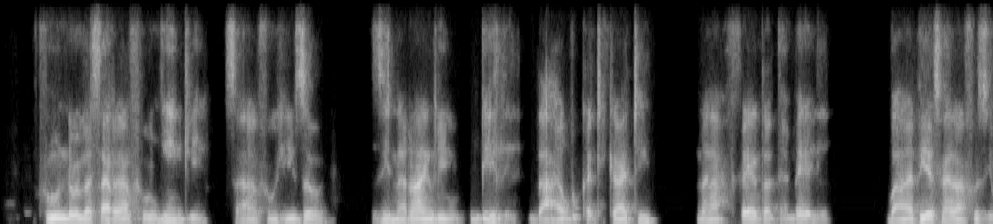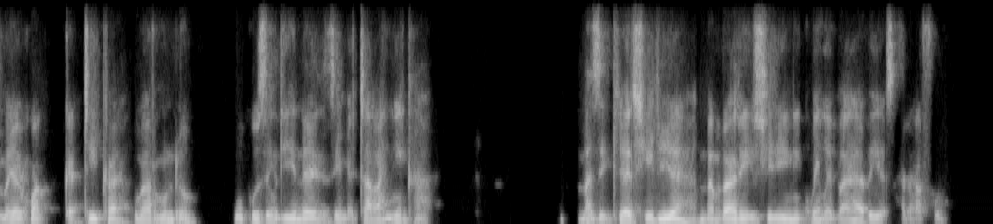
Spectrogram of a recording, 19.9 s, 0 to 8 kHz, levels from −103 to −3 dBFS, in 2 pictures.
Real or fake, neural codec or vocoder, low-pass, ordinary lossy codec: fake; codec, 16 kHz, 1 kbps, FreqCodec, larger model; 7.2 kHz; Opus, 32 kbps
